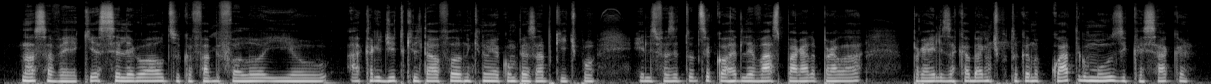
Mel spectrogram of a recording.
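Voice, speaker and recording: The speech runs at a very fast pace on a very clean recording with a silent background. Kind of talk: casual chat. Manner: informal, chatty.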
